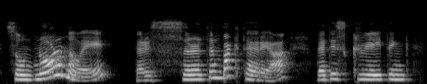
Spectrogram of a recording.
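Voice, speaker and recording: A woman's voice: a little high, very animated, a little slow. A woman from Czechoslovakia, a functional medicine practitioner, explaining passionately in an interview, often ending points with tag questions. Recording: dull lo-fi audio.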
